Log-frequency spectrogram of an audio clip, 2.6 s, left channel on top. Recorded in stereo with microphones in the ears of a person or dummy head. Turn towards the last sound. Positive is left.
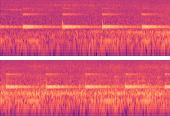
No sound to turn to.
